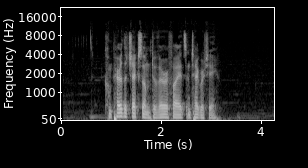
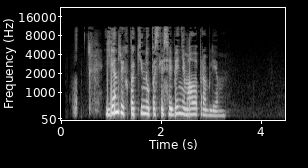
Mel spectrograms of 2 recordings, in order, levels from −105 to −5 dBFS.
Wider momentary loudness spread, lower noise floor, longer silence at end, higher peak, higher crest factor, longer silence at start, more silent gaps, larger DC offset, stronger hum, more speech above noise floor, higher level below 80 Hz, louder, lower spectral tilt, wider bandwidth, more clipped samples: second, 11 LU vs 23 LU; about the same, -75 dBFS vs -78 dBFS; about the same, 1.1 s vs 1.2 s; second, -16 dBFS vs -4 dBFS; about the same, 20 dB vs 20 dB; first, 0.6 s vs 0.25 s; neither; neither; neither; second, 43 dB vs 57 dB; first, -44 dBFS vs -68 dBFS; second, -32 LUFS vs -21 LUFS; about the same, -4.5 dB/octave vs -5.5 dB/octave; second, 10 kHz vs 11.5 kHz; neither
